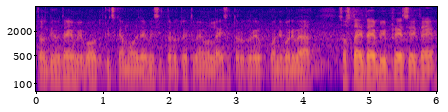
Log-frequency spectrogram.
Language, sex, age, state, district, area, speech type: Odia, male, 18-30, Odisha, Nayagarh, rural, spontaneous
